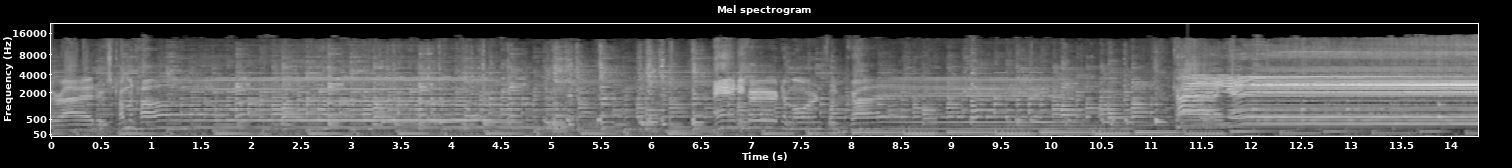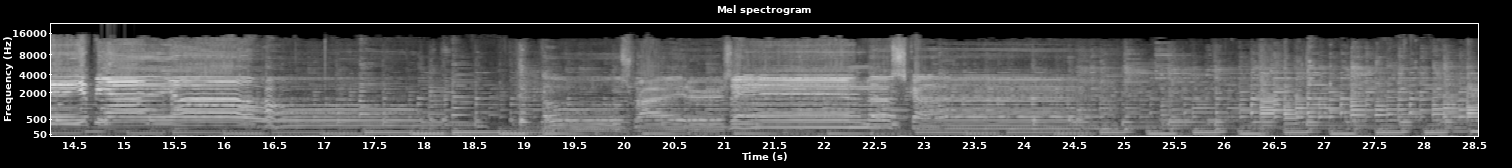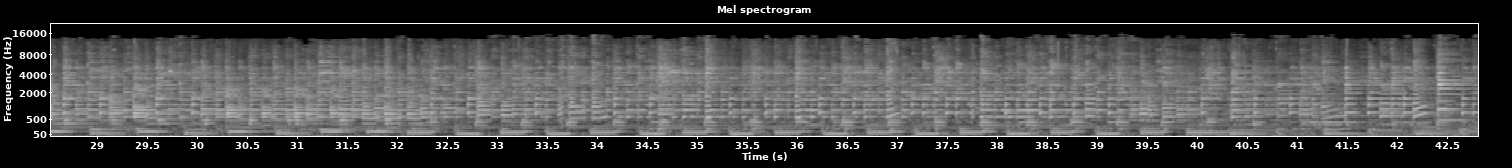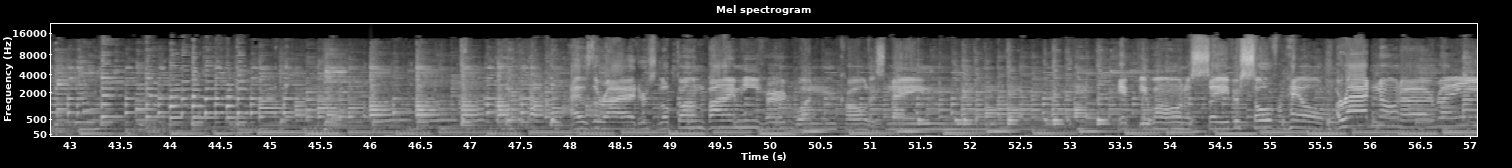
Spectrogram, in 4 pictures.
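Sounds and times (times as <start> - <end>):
bluegrass band playing: 0.0 - 57.0
fast banjo picking: 0.0 - 57.0
stepping bass line: 0.0 - 57.0.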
